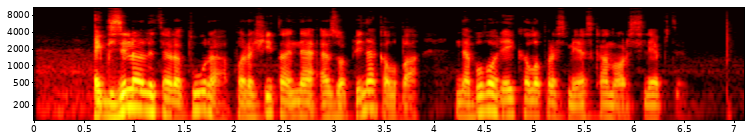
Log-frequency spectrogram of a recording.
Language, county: Lithuanian, Vilnius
